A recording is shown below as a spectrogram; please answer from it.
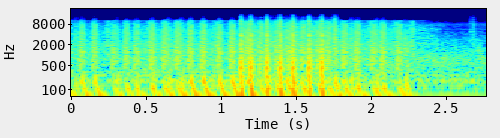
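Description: Rapid burst of Thompson submachine gun fire in PUBG Mobile Lite, a fast sustained rattle of close, loud shots that cuts off abruptly near the end.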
